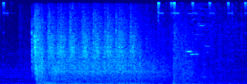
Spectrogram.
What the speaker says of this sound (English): acid mortar indeed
